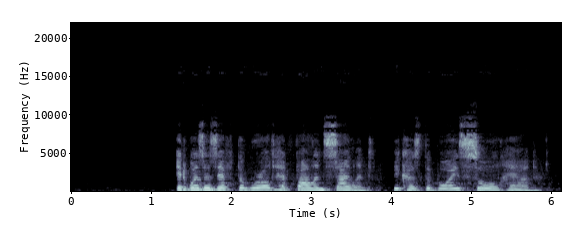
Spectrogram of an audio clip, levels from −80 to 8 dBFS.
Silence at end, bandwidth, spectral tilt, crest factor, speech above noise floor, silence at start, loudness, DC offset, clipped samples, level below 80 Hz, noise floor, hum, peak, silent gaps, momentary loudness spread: 0.25 s; 9.4 kHz; -4.5 dB/octave; 16 dB; 60 dB; 1.3 s; -17 LUFS; under 0.1%; under 0.1%; -58 dBFS; -77 dBFS; none; -2 dBFS; none; 10 LU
